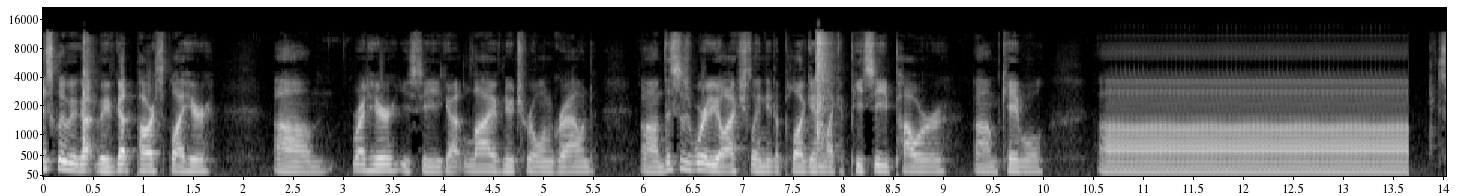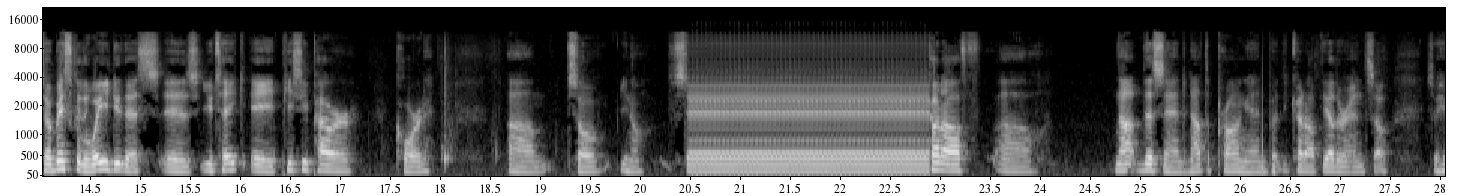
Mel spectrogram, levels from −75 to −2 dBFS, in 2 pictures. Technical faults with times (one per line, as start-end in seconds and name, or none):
10.68-13.65 system hang loop
20.53-22.89 system hang loop
26.22-26.36 loud pop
